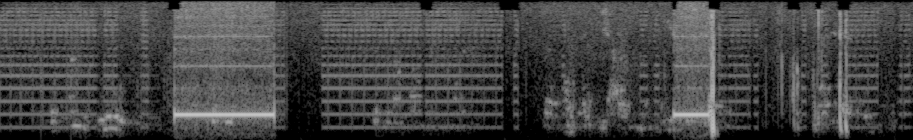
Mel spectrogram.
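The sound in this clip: Telephone line tones as a call is transferred at a company: a loud steady tone lasting about a second, then a second shorter tone, with faint voices and line hum between them.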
